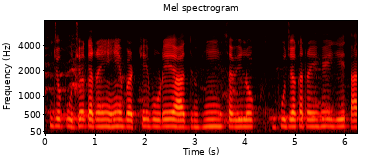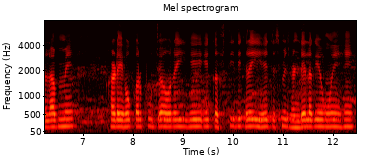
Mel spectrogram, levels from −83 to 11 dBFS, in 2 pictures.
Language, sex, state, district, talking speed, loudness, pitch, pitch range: Hindi, female, Bihar, Darbhanga, 160 wpm, -37 LUFS, 185 Hz, 180-190 Hz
